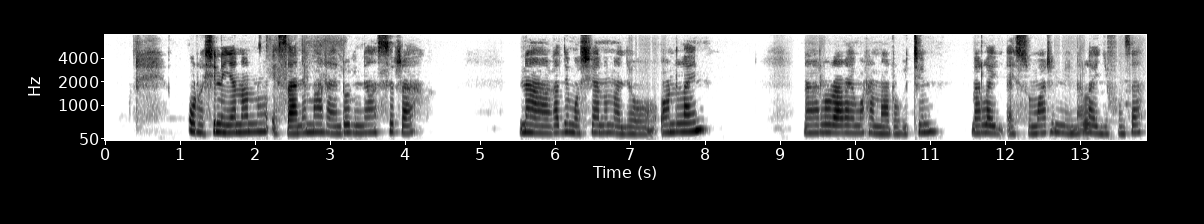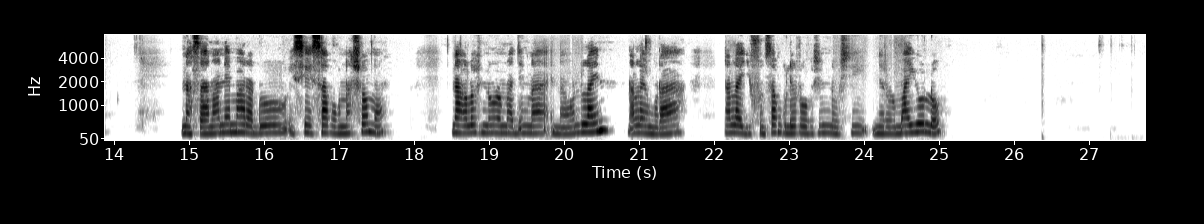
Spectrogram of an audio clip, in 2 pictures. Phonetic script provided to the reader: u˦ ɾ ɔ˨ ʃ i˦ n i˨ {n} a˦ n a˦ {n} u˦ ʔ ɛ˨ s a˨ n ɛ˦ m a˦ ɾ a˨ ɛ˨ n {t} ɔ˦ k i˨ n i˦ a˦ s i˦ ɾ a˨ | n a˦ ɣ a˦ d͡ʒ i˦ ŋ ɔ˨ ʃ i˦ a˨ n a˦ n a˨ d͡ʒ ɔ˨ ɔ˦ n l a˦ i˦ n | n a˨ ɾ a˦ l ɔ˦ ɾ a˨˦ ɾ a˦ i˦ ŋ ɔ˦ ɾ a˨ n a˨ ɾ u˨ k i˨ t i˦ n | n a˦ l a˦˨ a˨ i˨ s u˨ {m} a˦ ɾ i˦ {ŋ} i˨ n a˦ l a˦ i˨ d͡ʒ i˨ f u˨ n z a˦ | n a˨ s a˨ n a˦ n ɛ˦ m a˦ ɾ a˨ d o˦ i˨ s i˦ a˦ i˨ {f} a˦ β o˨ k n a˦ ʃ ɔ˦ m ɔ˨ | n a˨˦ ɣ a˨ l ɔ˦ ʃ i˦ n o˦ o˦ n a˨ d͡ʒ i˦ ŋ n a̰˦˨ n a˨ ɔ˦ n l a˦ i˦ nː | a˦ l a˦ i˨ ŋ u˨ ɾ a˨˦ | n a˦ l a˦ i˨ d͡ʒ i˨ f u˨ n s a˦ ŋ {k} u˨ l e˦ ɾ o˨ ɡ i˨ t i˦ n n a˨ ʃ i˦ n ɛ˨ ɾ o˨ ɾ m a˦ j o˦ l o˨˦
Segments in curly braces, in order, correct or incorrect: incorrect: ɲ, correct, incorrect: d, correct, incorrect: n, incorrect: s, incorrect: ɡ

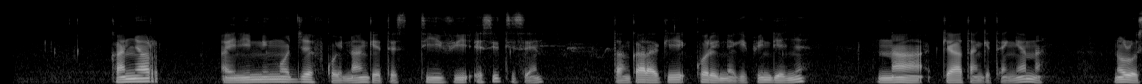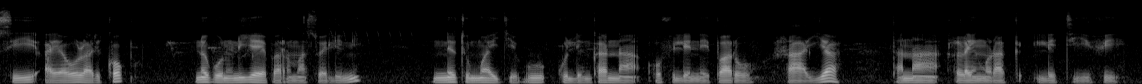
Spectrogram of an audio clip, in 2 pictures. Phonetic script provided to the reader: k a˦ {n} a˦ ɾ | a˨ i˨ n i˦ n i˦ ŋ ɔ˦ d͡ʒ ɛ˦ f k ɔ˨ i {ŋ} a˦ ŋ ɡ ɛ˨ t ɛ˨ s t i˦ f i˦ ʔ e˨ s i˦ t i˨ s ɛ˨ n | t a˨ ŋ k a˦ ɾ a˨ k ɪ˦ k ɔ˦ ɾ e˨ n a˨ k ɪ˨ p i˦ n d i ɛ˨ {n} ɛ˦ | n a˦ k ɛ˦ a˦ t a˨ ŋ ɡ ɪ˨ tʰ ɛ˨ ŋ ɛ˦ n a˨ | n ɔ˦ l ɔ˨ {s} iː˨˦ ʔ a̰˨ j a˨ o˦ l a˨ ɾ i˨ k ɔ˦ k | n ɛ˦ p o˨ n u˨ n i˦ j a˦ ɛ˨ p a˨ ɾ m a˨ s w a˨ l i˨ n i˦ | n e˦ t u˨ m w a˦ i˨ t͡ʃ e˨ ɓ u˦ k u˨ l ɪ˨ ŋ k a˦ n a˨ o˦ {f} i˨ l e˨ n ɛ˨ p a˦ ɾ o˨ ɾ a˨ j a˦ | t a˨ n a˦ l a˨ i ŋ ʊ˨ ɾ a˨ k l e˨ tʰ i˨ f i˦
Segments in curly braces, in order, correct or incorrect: incorrect: ɲ, incorrect: n, incorrect: ɲ, correct, correct

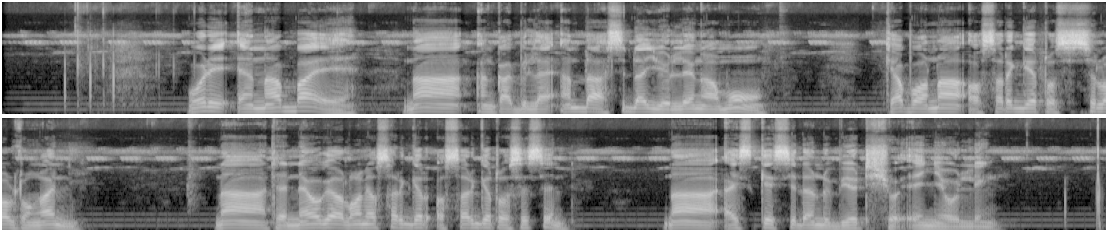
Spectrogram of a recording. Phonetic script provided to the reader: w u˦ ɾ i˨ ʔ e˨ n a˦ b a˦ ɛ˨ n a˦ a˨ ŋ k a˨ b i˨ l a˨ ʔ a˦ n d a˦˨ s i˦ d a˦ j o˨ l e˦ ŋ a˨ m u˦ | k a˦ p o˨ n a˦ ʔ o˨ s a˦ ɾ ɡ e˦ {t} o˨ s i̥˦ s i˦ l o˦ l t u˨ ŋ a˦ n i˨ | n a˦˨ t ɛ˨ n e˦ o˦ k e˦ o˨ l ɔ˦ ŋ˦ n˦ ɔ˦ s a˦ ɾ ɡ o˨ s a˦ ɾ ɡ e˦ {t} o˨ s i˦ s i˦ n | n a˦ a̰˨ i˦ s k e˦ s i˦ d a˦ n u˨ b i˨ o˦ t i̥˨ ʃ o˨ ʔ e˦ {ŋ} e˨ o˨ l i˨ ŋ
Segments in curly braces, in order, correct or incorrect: correct, correct, incorrect: ɲ

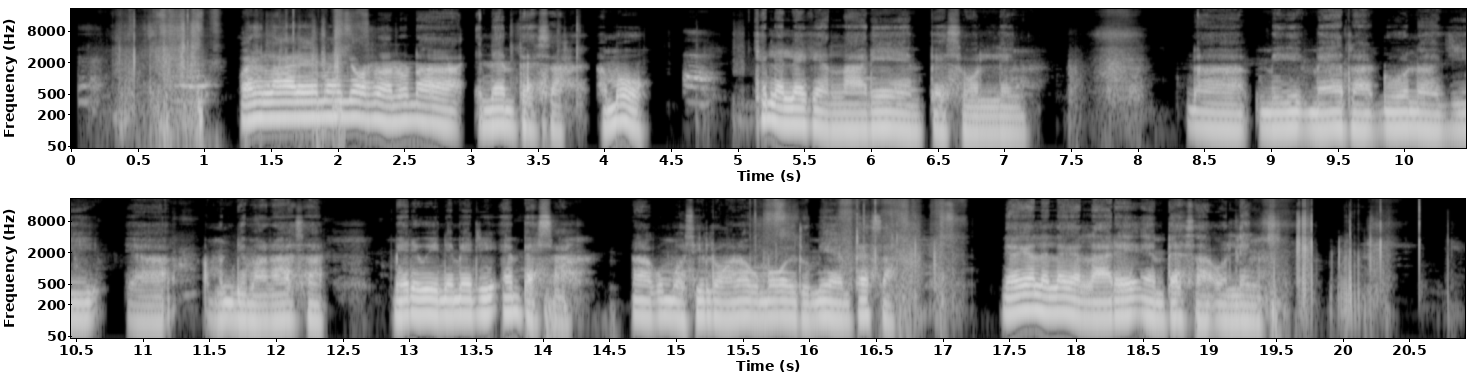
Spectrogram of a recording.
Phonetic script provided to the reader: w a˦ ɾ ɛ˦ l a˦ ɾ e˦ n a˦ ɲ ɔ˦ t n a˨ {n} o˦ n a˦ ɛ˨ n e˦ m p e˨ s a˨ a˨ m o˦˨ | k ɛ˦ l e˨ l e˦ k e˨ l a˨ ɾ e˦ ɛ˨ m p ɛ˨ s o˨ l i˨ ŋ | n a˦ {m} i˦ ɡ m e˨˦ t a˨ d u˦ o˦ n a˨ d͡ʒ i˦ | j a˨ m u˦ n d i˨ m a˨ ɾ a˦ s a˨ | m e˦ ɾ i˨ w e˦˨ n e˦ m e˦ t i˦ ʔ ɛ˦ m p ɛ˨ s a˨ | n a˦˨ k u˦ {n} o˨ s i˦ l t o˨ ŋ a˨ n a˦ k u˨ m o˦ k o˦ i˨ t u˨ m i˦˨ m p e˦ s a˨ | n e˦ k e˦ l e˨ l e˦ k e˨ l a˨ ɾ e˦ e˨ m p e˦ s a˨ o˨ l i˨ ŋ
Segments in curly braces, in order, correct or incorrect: correct, correct, incorrect: m

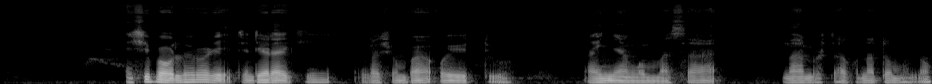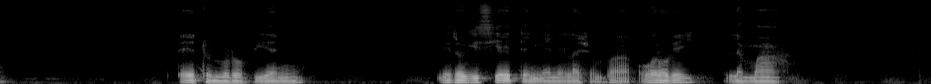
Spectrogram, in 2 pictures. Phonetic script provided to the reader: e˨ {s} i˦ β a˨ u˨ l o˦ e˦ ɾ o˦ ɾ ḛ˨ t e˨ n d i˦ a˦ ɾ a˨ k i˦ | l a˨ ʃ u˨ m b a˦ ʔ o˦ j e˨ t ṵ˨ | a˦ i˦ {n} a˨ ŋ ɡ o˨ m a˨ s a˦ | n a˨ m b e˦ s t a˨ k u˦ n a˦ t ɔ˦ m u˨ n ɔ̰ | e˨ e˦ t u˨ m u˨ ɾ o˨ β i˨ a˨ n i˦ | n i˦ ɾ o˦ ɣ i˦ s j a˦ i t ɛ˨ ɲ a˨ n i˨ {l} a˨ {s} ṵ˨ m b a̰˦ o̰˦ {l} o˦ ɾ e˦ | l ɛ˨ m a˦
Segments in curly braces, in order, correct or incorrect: incorrect: ʃ, incorrect: ɲ, correct, incorrect: ʃ, incorrect: ɾ

